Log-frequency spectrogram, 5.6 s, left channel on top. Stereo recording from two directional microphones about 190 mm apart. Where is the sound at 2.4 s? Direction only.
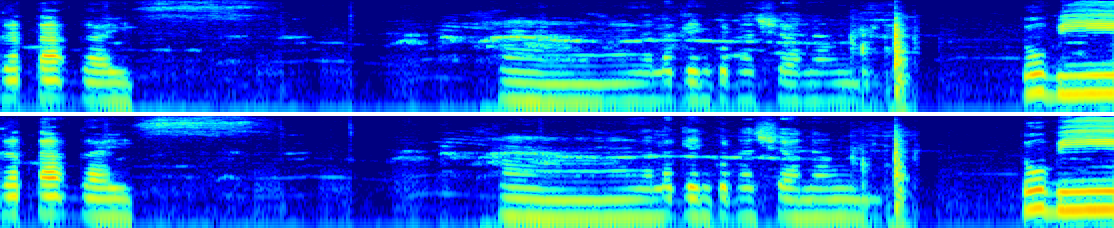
15° right (ahead or behind).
